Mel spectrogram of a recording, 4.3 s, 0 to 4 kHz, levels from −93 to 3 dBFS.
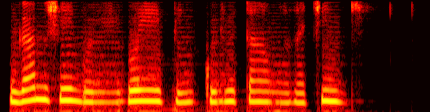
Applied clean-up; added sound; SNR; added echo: neural separator model SepFormer WHAMR!.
